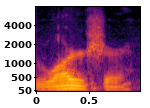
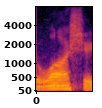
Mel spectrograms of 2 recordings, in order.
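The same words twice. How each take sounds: First: The first syllable has an added R sound. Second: The first syllable has no R sound. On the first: This reveals the speaker is from Ohio. "you said washer. There's no R in washer" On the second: This is the usual way to say it. "You didn't say washer"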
